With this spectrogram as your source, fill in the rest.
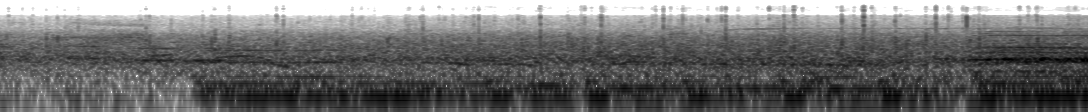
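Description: A large stadium crowd roars and cheers.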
